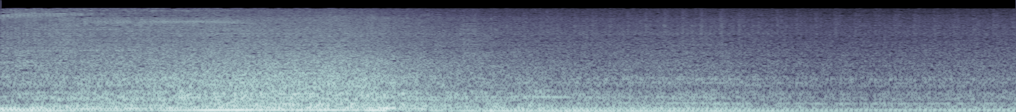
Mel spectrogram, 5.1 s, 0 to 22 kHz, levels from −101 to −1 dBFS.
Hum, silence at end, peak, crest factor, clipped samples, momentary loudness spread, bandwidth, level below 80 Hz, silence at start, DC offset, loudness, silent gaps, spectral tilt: none; 0 s; -2 dBFS; 16 dB; under 0.1%; 14 LU; 16.5 kHz; -22 dBFS; 0 s; under 0.1%; -18 LUFS; none; -5 dB/octave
